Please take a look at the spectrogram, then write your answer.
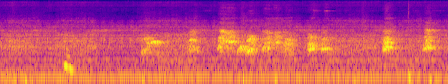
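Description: Several dogs bark and yip in a run of short bursts, at moderate distance in a home, with a faint whimper in between.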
